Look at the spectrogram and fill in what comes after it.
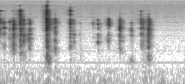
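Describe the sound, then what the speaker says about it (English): Quiet, irregular clicking of keys on a computer keyboard as a short word is typed, the taps faint and closely spaced with no voice over them. "Go ahead and type receipt."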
